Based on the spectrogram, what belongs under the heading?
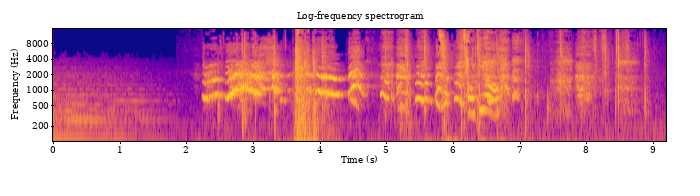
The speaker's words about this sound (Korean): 비명을 지르며 집에서 뛰쳐나온 하진 앞을 누군가 가로막았다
